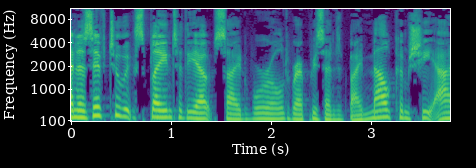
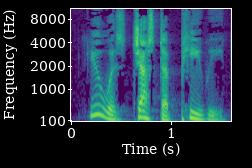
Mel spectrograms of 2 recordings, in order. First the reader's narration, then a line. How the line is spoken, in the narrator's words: Duncan snapped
